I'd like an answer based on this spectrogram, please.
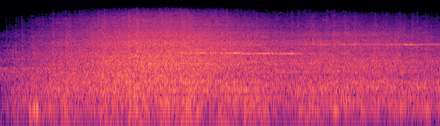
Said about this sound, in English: I actually had a subway train on the upper level, too, for testing.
